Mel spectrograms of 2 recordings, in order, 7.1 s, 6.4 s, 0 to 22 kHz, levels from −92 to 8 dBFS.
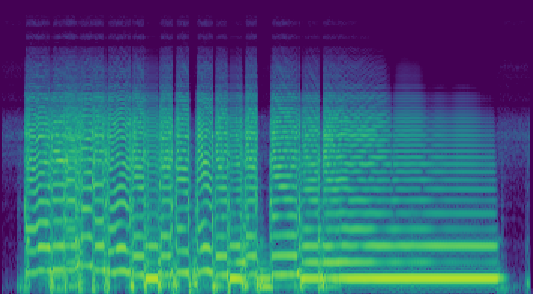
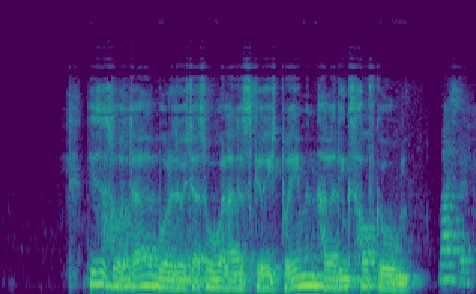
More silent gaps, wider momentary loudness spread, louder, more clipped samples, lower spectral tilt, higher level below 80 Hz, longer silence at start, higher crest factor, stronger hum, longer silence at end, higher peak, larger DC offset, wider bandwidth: neither; second, 5 LU vs 11 LU; first, -9 LUFS vs -19 LUFS; neither; about the same, -7 dB/octave vs -6.5 dB/octave; first, -34 dBFS vs -46 dBFS; second, 0.3 s vs 0.9 s; about the same, 8 dB vs 12 dB; neither; about the same, 0.05 s vs 0.05 s; first, 0 dBFS vs -6 dBFS; neither; second, 6.6 kHz vs 9 kHz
